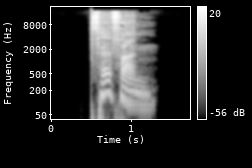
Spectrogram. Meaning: 1. to pepper (to add pepper to) 2. to envigorate 3. to fling, to hurl (to throw with violence)
- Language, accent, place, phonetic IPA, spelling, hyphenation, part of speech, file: German, Germany, Berlin, [ˈp͡fɛfɐn], pfeffern, pfef‧fern, verb, De-pfeffern.ogg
